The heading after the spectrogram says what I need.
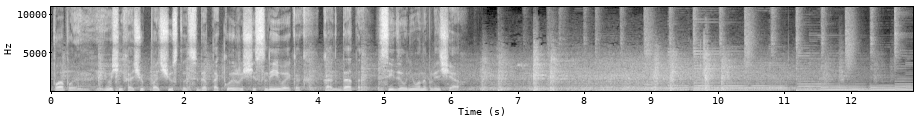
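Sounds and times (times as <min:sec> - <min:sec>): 
speech: 0:00.0 - 0:06.3
train wheels clattering on rails inside a moving passenger carriage: 0:00.0 - 0:12.3
loud constant low train rumble: 0:06.2 - 0:12.3.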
